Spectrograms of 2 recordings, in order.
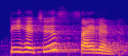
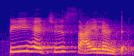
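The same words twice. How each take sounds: Both takes have the same delivery.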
